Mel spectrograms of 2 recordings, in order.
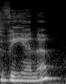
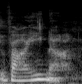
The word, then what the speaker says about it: Vienna: dialect this word is vienna but in my regional dialect it's pronounced vaina baina sausages i'm familiar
